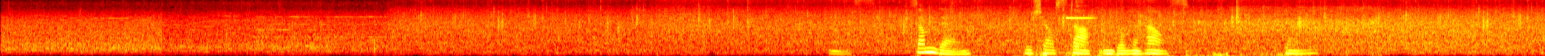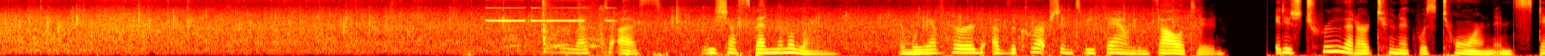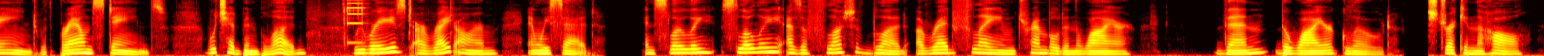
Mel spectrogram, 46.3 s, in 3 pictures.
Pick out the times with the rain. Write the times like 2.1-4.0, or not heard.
0.0-27.5.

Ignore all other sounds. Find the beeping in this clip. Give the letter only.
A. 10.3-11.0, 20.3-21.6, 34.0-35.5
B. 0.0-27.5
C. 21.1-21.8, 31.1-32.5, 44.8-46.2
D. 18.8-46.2
A.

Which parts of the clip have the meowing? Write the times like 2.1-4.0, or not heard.
not heard.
